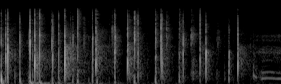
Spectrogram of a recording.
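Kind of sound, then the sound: crowd, people clapping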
